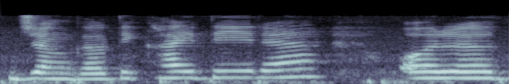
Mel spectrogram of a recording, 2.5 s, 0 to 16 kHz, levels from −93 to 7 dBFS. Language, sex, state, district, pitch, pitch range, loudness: Hindi, female, Punjab, Pathankot, 275 Hz, 255-295 Hz, -15 LUFS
